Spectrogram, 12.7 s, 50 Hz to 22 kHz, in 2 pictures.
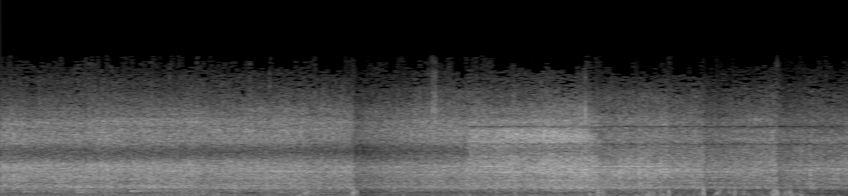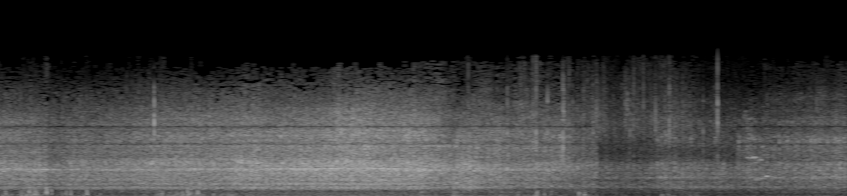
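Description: Cummins M11 inline-six diesel of a 1998 Ford LT9511 tri-axle dump truck running as the truck drives across rough ground. The engine note drops and grows quieter about ten seconds in as the truck slows.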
